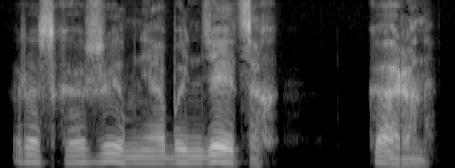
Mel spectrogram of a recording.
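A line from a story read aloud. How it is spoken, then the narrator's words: Barely audible request. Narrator (Russian): едва слышно попросил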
